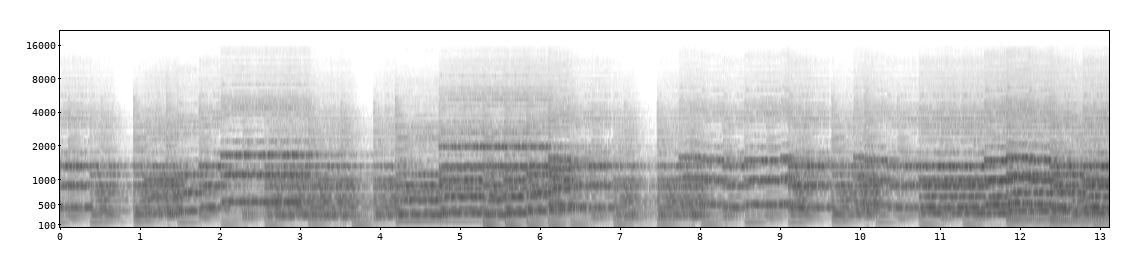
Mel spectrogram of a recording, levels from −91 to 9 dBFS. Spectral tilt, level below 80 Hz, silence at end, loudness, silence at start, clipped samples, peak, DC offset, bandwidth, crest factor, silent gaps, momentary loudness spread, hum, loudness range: -5 dB/octave; -66 dBFS; 0 s; -29 LUFS; 0 s; under 0.1%; -14 dBFS; under 0.1%; 16 kHz; 16 dB; none; 9 LU; none; 4 LU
